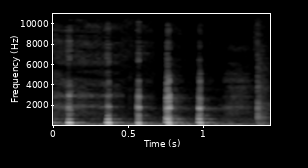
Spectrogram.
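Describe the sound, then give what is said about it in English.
A Skype incoming-call ringtone: a quick, evenly spaced series of six short, bright tonal pulses with a buzzy, old-fashioned phone-ring quality, sounding alone at moderate volume. “Why does your Skype thing sound like a regular old-timey phone call?”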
